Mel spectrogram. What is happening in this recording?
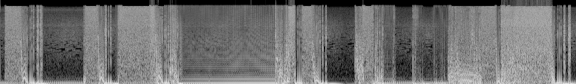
DEF - IndsyPump
Background noise with a swelling "ground loop" style drone. Distortion jumps from channel to channel. A little editing would make a nice "dark" loop.
industrial, sfx, distortion, error, digital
